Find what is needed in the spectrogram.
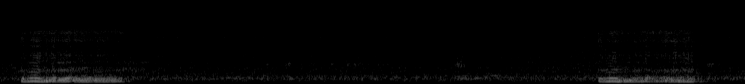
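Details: Two loud rattling snores about five seconds apart from a sleeping dog in a quiet room; ordinary snoring.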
